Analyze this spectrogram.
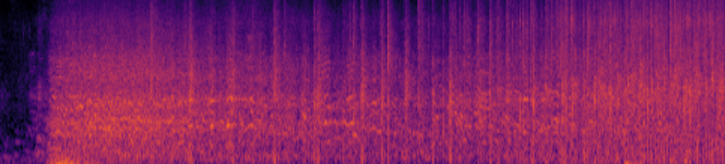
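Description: Audience applause after a joke breaks out abruptly after a brief pause and continues steadily at full strength, a dense wash of many hands clapping with scattered chuckles mixed in.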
